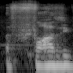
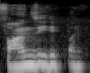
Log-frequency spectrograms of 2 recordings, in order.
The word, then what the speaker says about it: Fozzie: Kermit being a goober, Gonzo being Gonzo, and Fozzie being a Joker. I don't know why, but almost every time I try to pronounce Fozzie's name, I almost mispronounce it as Fonzie, like the Fonz from Happy Days.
